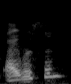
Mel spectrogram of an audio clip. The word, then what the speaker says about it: Iversen: Kristen Iversen, did I say your name right? Iversen?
